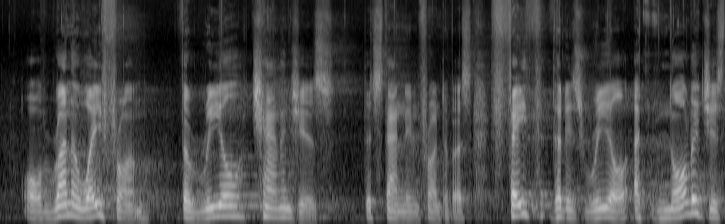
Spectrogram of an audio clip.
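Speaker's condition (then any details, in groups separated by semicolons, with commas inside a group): No condition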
